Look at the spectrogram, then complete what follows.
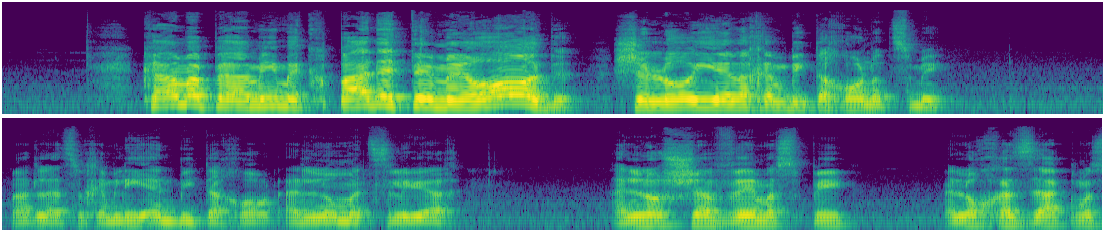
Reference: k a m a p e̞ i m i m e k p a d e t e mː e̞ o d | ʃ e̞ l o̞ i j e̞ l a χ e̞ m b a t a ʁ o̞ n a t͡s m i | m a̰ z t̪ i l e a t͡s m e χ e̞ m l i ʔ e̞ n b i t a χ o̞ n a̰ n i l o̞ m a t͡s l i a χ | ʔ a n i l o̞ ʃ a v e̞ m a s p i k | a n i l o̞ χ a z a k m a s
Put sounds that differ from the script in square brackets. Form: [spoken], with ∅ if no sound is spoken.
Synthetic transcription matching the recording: k a m a p e̞ [a] m i m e k p a d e t e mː e̞ o d | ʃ e̞ l o̞ i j e̞ l a χ e̞ m b [i] t a [χ] o̞ n a t͡s m i | m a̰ [ʁ] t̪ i l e a t͡s m e χ e̞ m l i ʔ e̞ n b i t a χ o̞ n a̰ n i l o̞ m a t͡s l i a χ | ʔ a n i l o̞ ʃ a v e̞ m a s p i k | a n i l o̞ χ a z a k m a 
